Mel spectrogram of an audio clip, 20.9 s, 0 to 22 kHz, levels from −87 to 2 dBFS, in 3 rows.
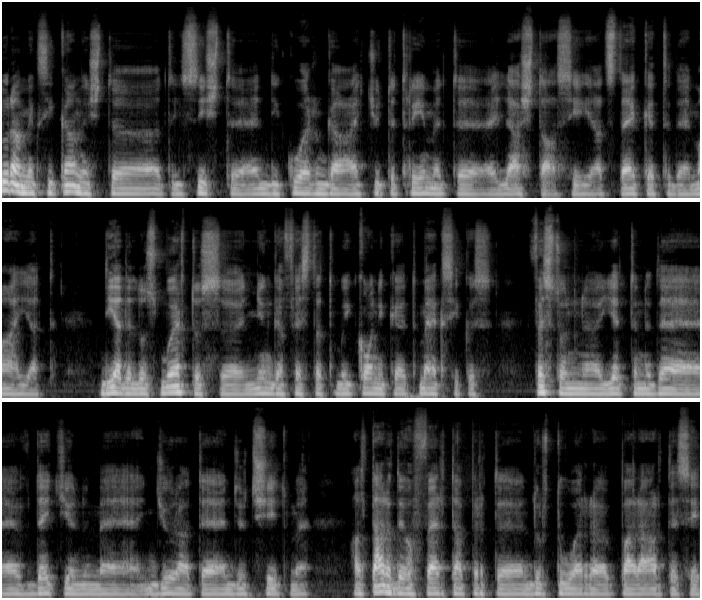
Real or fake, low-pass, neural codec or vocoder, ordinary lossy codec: fake; 19.8 kHz; vocoder, 44.1 kHz, 128 mel bands every 512 samples, BigVGAN v2; none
